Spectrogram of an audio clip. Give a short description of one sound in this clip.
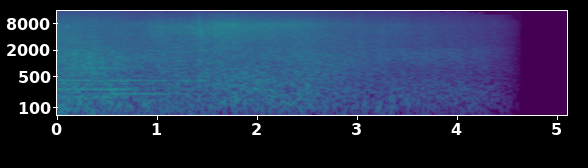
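Ocean waves break and wash up onto a shore, fading away.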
